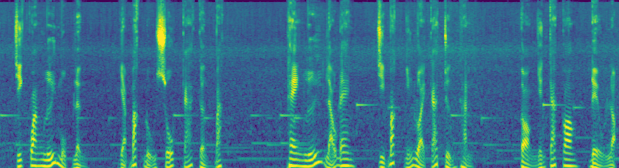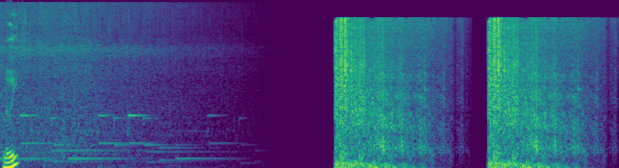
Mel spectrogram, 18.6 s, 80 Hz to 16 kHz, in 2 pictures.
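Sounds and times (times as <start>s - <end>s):
gentle music: 0.0s - 13.6s
speech: 0.2s - 3.5s, 4.4s - 7.2s, 7.8s - 9.7s
distant mine blasts exploding: 16.6s - 18.2s.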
